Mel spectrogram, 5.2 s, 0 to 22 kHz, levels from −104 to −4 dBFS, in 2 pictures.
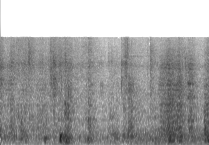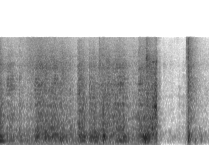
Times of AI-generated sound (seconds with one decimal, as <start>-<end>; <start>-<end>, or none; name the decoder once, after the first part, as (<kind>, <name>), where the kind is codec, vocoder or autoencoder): none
